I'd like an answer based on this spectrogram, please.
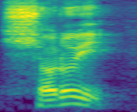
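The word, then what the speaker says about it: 書類: 발음은 쇼루이.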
